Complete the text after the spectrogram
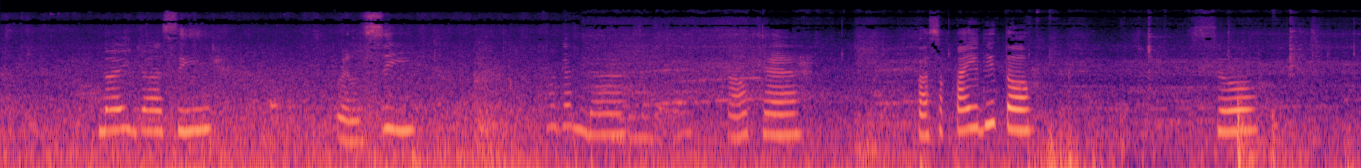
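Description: A young woman talks cheerfully and laughs close by.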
